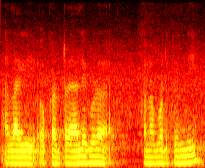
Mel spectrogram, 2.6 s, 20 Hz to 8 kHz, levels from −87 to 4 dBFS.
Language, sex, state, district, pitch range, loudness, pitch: Telugu, male, Telangana, Mahabubabad, 110-120 Hz, -14 LUFS, 115 Hz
